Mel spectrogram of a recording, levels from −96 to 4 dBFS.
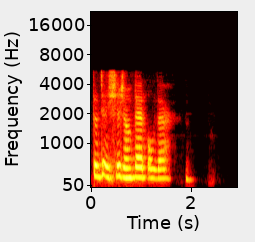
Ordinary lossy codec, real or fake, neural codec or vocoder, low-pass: none; fake; codec, 16 kHz, 0.5 kbps, FunCodec, trained on LibriTTS, 25 frames a second; 5.4 kHz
